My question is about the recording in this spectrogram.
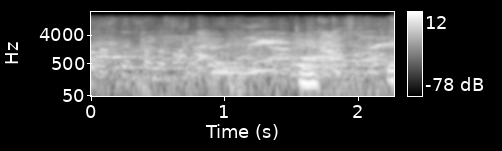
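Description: A crowd chattering, with many voices overlapping at once.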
